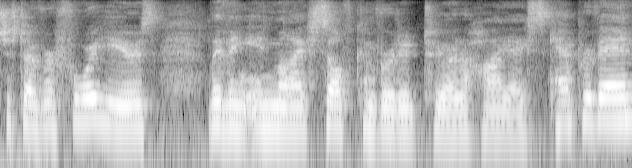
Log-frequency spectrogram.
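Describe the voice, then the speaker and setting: With an Australian accent, a woman speaks at medium pitch and a moderate pace, her intonation fairly even, with noticeable background noise behind her. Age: 60s. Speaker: van life vlogger. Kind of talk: casual vlog talk to camera. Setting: inside a closed camper van.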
